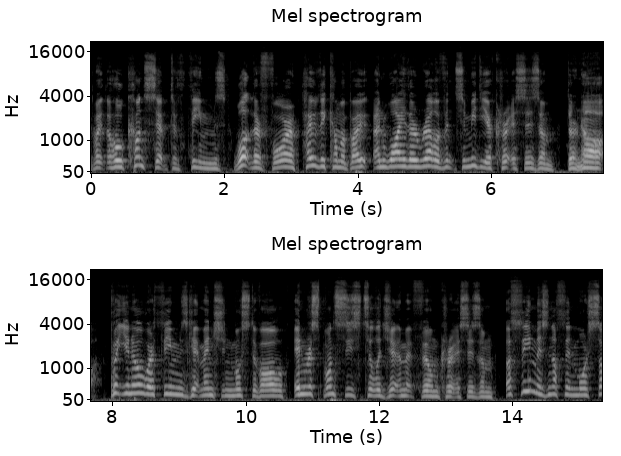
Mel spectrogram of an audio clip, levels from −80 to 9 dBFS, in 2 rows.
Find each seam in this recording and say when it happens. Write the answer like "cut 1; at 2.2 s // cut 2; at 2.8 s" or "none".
cut 1; at 13.7 s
